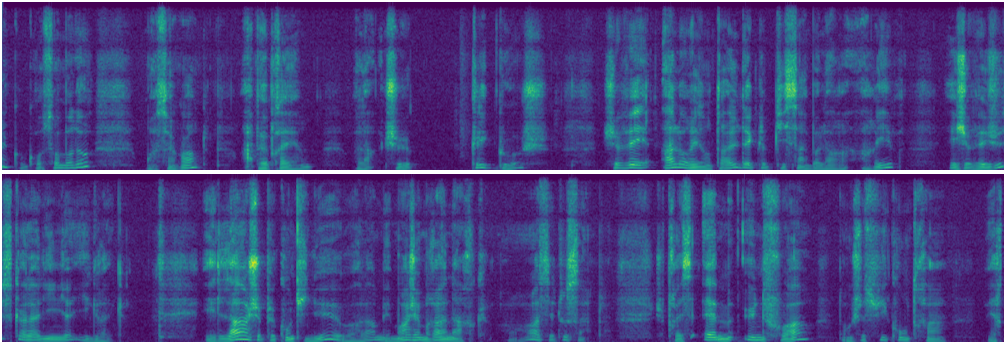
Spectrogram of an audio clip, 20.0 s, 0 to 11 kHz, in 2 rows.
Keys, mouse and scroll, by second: 4.7 click, 10.6 click, 17.3 m.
